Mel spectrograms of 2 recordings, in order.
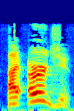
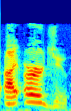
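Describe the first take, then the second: First: "I urge you" said louder, leaning hard on "urge"; emphatic urging. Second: Said in the usual way. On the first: Shown as a demonstration. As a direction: press "urge" with emotion, full voice. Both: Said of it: "there's emotion in that word".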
